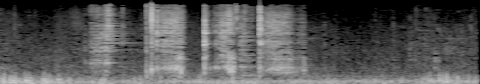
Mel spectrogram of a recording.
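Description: Finished curry made with shapla (water lily stems) and fish being poured and scraped from a pan into a bowl, a few seconds of close, wet scraping and spoon clinks against a faint background.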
